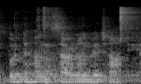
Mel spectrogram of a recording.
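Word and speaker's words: Buddhaṃ saraṇaṃ gacchāmi: Oh, that's how with the dot is pronounced. Buddham Saranam Gacchami. Gacchami means I go. So I go to Buddham Saranam. I go to the Buddha refuge. That is literally what that means. Buddham Saranam Gacchami.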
